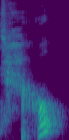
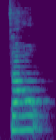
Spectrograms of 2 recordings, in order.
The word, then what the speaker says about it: 朝: Zhao also has two pronunciations as Zhao and Chao. Zhao means morning and Chao means dynasty, as in the phrase of Tang Chao or Tang Dynasty. Here it refers to morning, so it should be pronounced as Zhao.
